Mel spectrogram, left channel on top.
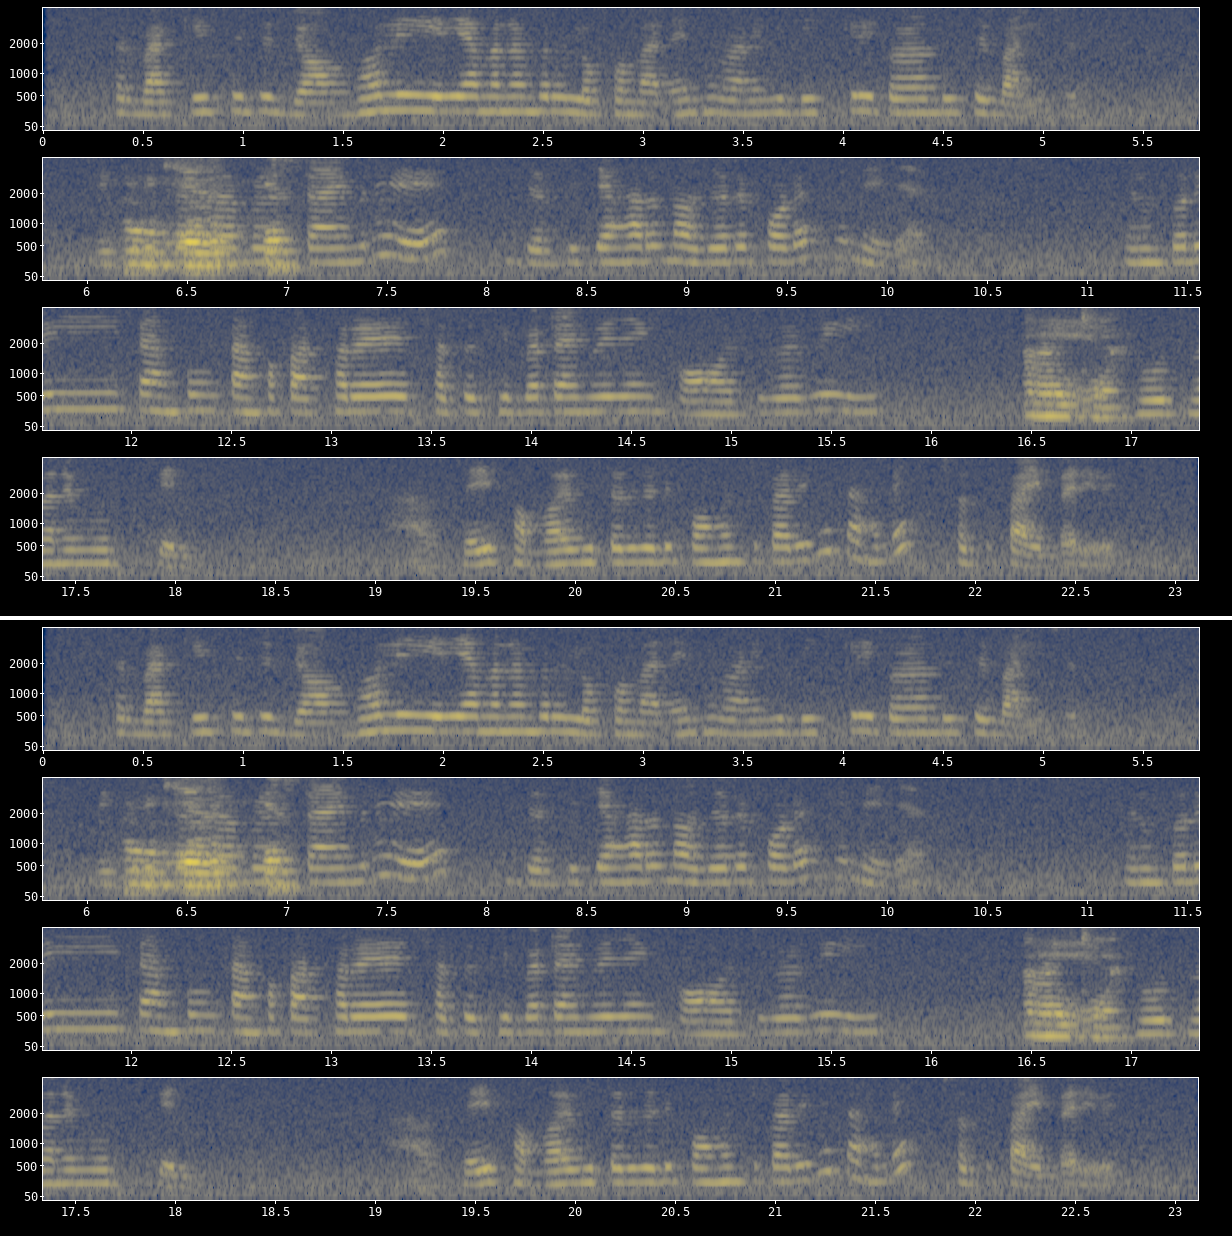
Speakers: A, on the left; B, on the right.
A: ତାର ବାକି ସେ ଯୋଉ ଜଙ୍ଗଲି ଏରିଆ ମାନଙ୍କର ଲୋକମାନେ ସବୁ ଆଣିକି ବିକି ବିକ୍ରି କରନ୍ତି ସେ ବାଲି ଛତୁ ବିକ୍ରି
B: ଆଜ୍ଞା
A: କଲା
B: ଆଜ୍ଞା।
A: ବେଳେ ଟାଇମୀରେ ଯଦି ଯାହାର ନଜରରେ ପଡେ ସେ ନେଇଯାଆନ୍ତି।
B: <inaudible>
A: ତେଣୁକରି ତାଙ୍କୁ ତାଙ୍କ ପାଖରେ ଛତୁ ଥିବା ଟାଇମରେ ଯାଇକି ପହଞ୍ଚିବା ବି
B: ଆଜ୍ଞା
A: ଏ ବହୁତ ମାନେ ମୁସ୍କିଲ। ଆଉ ସେଇ ସମୟ ଭିତରେ ଯଦି ପହଞ୍ଚି ପାରିବେ ତାହେଲେ ଛତୁ ପାଇପାରିବେ।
